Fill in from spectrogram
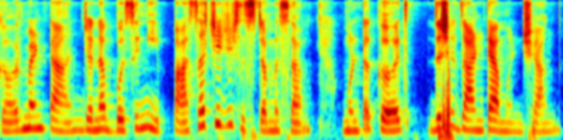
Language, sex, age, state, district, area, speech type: Goan Konkani, female, 30-45, Goa, Ponda, rural, spontaneous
